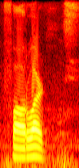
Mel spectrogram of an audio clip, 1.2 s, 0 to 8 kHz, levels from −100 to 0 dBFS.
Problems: constant background noise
